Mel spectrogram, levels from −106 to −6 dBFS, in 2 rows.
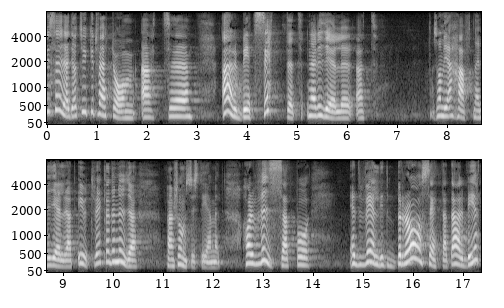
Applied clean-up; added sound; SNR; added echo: none; none; none; none.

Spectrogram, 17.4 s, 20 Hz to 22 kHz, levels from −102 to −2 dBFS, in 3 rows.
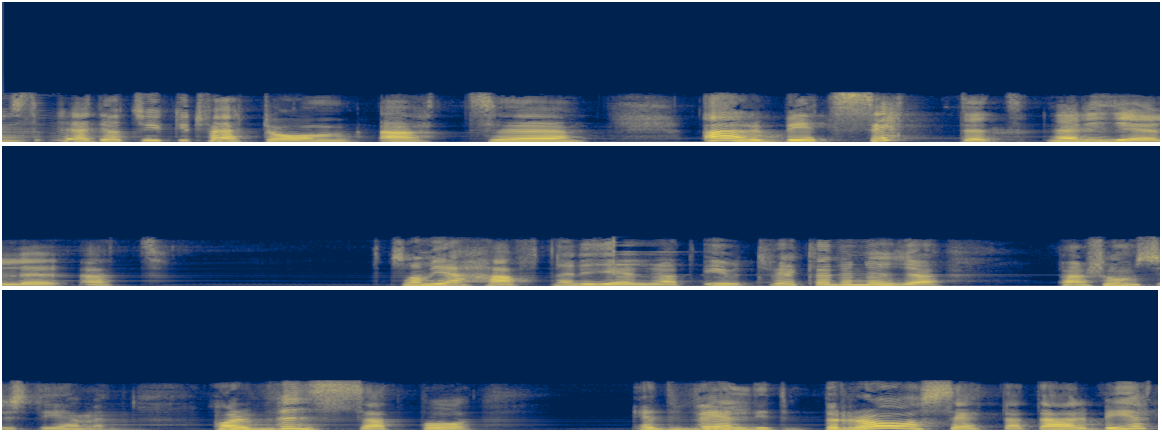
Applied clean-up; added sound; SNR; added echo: neural mask model DeepFilterNet 3.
